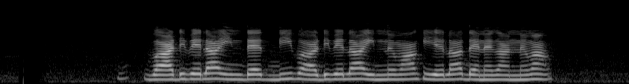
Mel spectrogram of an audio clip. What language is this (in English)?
Sinhala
